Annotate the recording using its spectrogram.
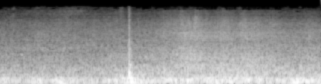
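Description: Freight train of autorack cars rolling slowly past, a steady low rumble and hiss heard from inside a car, with one short click a little under a second in.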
